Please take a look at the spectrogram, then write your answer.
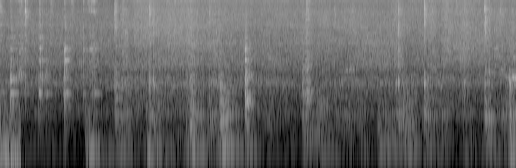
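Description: Fried mung dal stirred into ash gourd in a pan, a continuous soft sizzle broken by frequent scraping and tapping strokes of the spoon, close and steady with no voices.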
